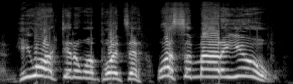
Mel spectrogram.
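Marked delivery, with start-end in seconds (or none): 1.6-2.7 put-on high-pitched, heavily caricatured Italian accent. Retelling a film character's line: imitating Adrien Brody's mock Italian accent. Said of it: "a borderline offensive Italian caricature".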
